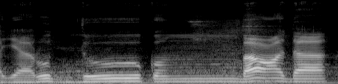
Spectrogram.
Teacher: کاف میم پیش کم، کاف اس میم ساکن کے ساتھ ملی، میم ساکن کے بعد اگر حرف با آ جائے وہاں پر اخفا کا قاعدہ لگتا ہے، یعنی ہم غنہ کر کے پڑھتے ہیں۔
